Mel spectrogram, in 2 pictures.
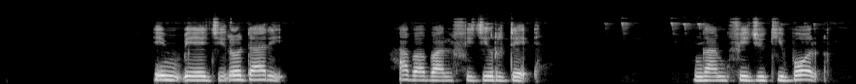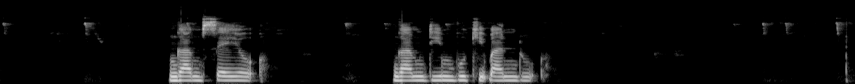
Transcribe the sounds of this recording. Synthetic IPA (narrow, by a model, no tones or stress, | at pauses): himɓɛd͡ʒiɗɔdaɾi | hababalfid͡ʒiɾdɛ | ŋɡamfid͡ʒukibɔl | ŋɡamsɛjɔ | ŋɡamdimbukʰiɓandu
